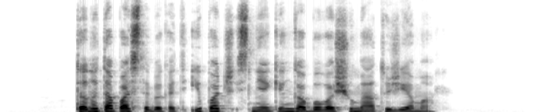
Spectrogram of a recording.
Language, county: Lithuanian, Kaunas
